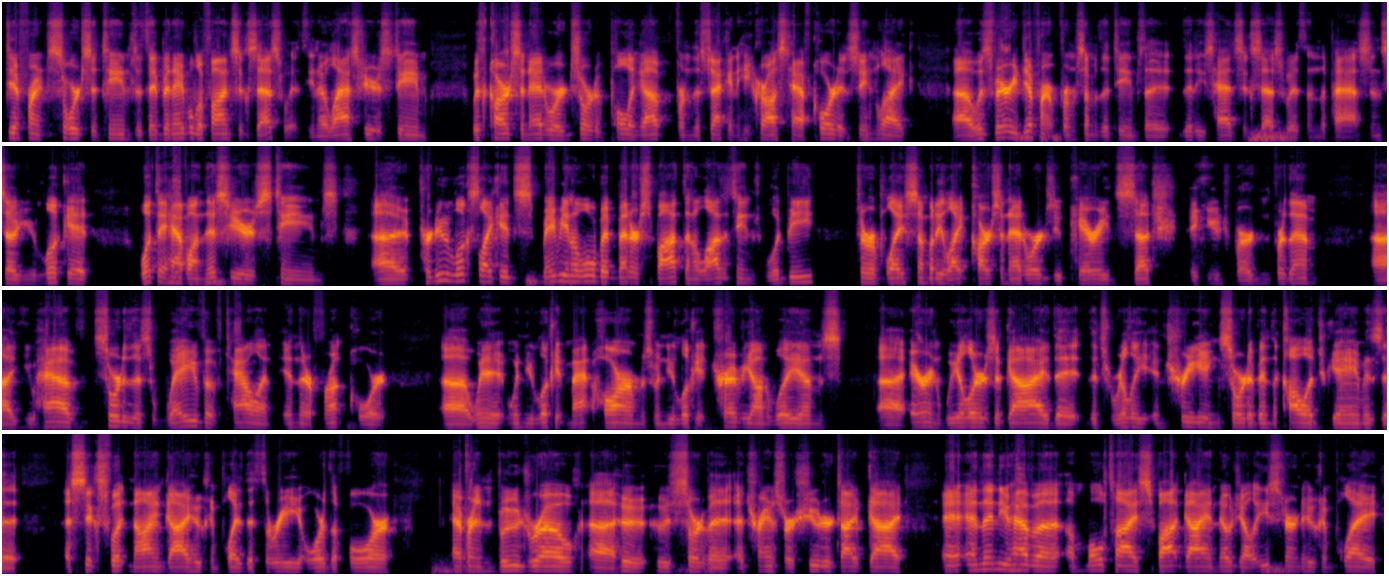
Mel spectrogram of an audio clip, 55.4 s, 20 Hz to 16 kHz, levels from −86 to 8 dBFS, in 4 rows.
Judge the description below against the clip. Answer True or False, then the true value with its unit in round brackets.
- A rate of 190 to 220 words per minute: True (200 wpm)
